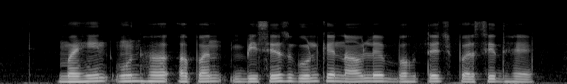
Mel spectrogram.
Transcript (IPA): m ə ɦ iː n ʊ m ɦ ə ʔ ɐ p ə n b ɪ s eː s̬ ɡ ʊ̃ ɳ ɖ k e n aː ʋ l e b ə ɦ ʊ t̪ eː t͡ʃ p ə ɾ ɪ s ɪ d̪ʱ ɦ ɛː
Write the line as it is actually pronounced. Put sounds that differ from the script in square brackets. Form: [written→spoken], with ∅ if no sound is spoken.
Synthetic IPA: m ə ɦ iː n ʊ [m→n] ɦ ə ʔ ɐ p ə n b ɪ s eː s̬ ɡ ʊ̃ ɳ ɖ k e n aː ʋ l e b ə ɦ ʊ t̪ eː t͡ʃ p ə ɾ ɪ s ɪ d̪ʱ ɦ ɛː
